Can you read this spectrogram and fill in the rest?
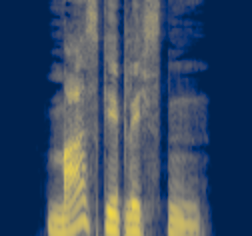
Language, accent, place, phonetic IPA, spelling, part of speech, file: German, Germany, Berlin, [ˈmaːsˌɡeːplɪçstn̩], maßgeblichsten, adjective, De-maßgeblichsten.ogg
- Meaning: 1. superlative degree of maßgeblich 2. inflection of maßgeblich: strong genitive masculine/neuter singular superlative degree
